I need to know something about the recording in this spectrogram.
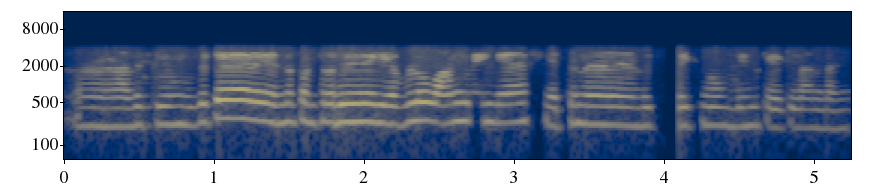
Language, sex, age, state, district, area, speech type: Tamil, female, 45-60, Tamil Nadu, Nilgiris, rural, conversation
